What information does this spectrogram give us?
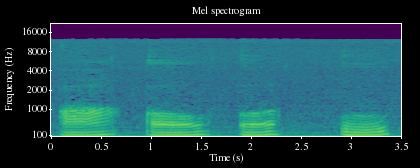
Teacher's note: my jaw progressively comes up as my lips get rounder that's one of the characteristics of these of these round vowels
